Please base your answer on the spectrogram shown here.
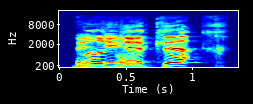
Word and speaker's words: Bolduc: Julian, I asked him to send me how you say it in the French way, the proper way. Let's see if this will come through. Bolduc.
